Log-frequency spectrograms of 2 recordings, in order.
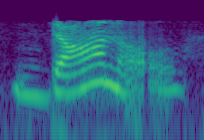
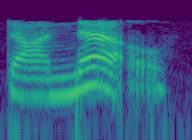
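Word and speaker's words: Donnell: you pronounced our name Donal now miss shely the correct pronunciation of our name is Donell Accent on the last syllable I hope you remember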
